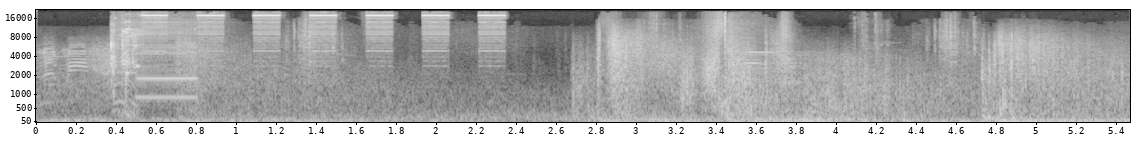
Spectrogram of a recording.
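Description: Heavy tank cannon shots boom in the World of Tanks game, including fire from a Caernarvon Action X and an AMX AC-48 tank destroyer. Several booming blasts come at irregular intervals over a constant rumble of battle.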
